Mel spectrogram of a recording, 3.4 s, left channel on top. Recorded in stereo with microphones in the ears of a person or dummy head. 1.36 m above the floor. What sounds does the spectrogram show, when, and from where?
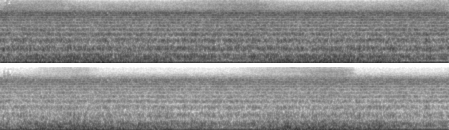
0.0 s a fan: 35° left (ahead or behind)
